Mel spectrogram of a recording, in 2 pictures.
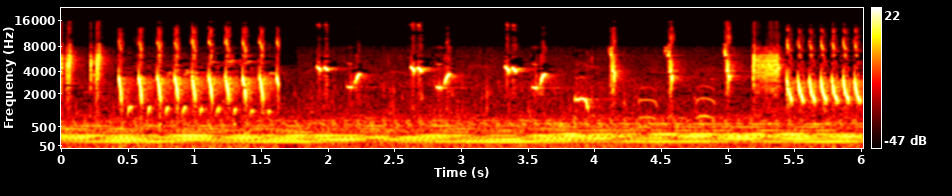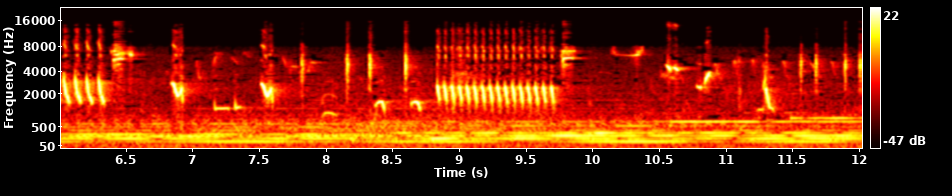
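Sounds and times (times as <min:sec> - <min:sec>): soft background music: 0:00.0 - 0:12.0
songbirds chirping and trilling: 0:00.0 - 0:12.0.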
